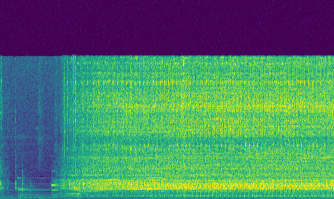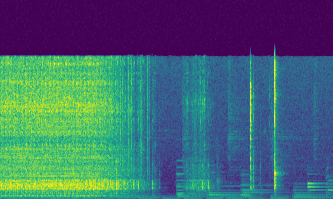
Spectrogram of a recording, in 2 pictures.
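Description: Singer sewing machine running steadily at speed as it top-stitches a seam through layered plaid fabric, starting about a second in and stopping about seven seconds in. A few light clicks follow once it stops.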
